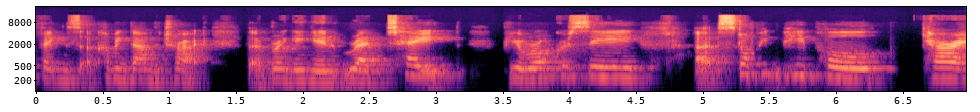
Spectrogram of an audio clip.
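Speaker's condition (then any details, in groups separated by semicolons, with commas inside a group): No condition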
